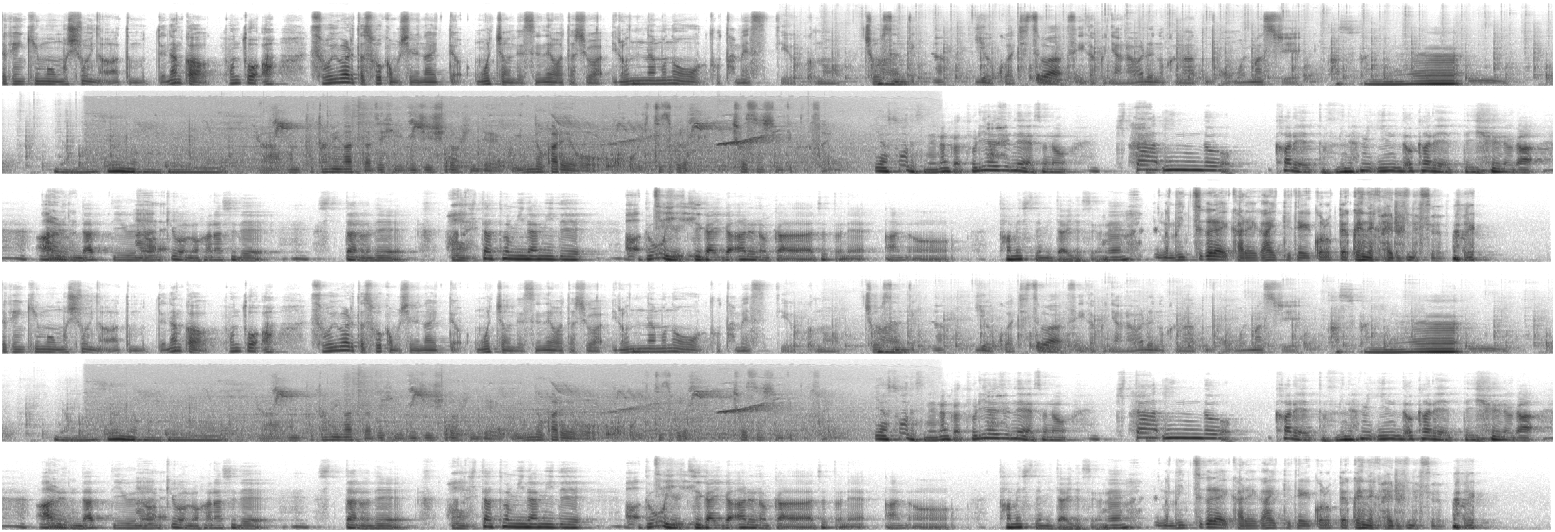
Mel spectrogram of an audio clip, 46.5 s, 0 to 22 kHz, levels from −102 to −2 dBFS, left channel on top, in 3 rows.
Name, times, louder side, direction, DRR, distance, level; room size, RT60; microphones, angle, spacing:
voice 1, 0.0-13.0 14.7-15.1 18.0-22.5 22.8-23.8 25.4-25.6 26.8-27.1 31.4-31.8 32.4-32.7 35.5-35.8 37.3-38.0 42.2-45.8, left 3 dB, 40° left, 0.9 m, -34 dB
Run, 7.8-23.9, left 2 dB, 80° left, 5.6 m, -47 dB
voice 2, 8.7-9.0 13.3-14.6 16.0-17.8 24.2-27.8 28.3-35.4 35.8-36.8 37.1-40.5 40.8-42.3 45.5-45.8, equal, ahead, 0.9 m, -29 dB
sound 1, 16.3-24.7, left 2 dB, 15° left, 2.0 m, -39 dB
23.5 x 20.5 x 8.8 m
head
